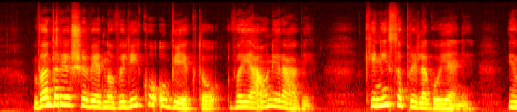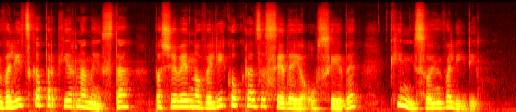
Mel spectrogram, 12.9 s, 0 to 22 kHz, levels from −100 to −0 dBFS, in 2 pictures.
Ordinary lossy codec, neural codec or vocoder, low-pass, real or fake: none; vocoder, 48 kHz, 128 mel bands, Vocos; 19.8 kHz; fake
